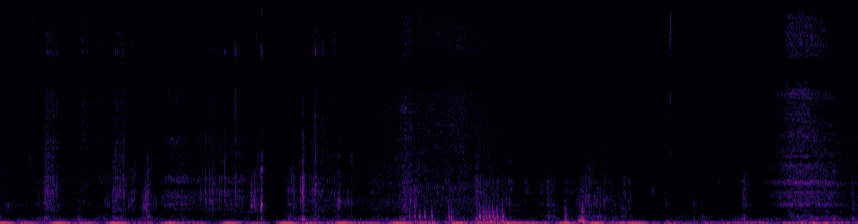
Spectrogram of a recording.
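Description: A person chewing a mouthful of shrimp with closed lips close to the microphone: soft low thuds about twice a second with small wet clicks.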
